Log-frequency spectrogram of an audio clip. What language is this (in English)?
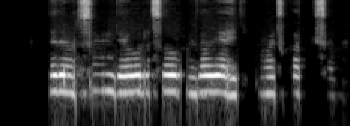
Pashto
